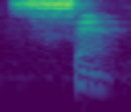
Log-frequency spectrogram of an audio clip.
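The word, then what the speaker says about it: 千: chi she pronounced it the japanese pronunciation which is sin she is a chinese pronunciation it's sin is the japanese so she said that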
